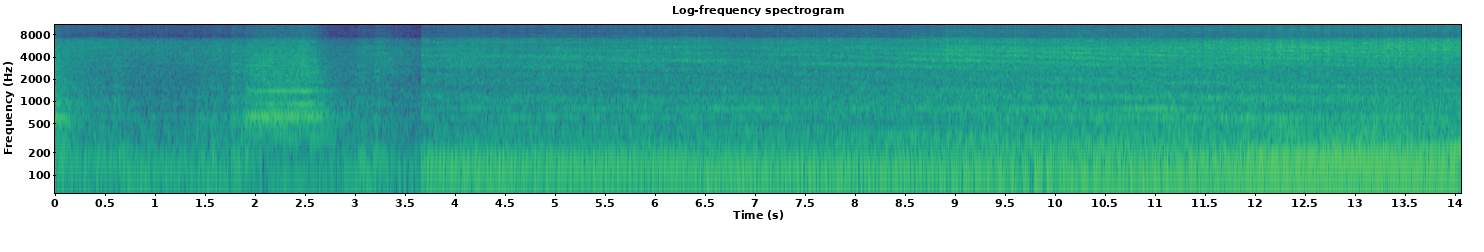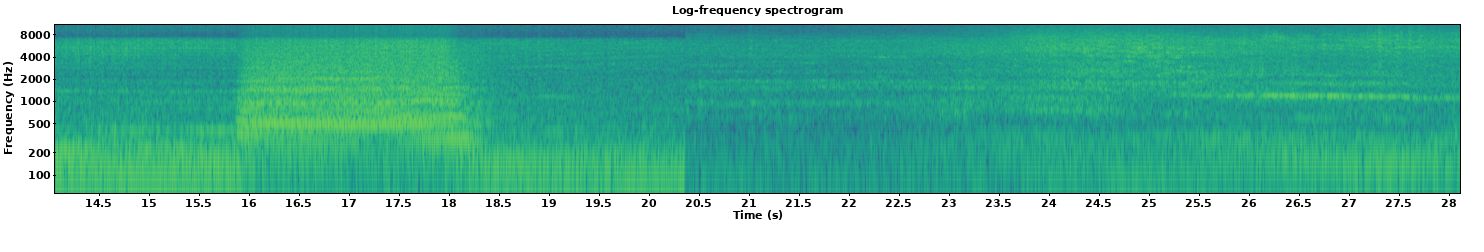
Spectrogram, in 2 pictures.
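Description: A train horn sounds briefly, then the heavy rumble of a passing train builds, with a loud horn blast of about two seconds midway. About twenty seconds in the sound changes abruptly to a quieter rumble with a faint, slowly falling whine.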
